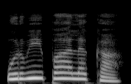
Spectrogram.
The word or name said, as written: ಉರ್ವೀಪಾಲಕ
